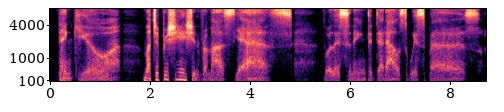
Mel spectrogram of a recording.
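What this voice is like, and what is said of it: Spooky ghoul character voice. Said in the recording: “in your best ghoul voice”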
